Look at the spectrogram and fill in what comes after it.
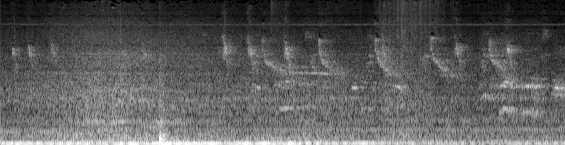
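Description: Small birds chirping in quick, falling chirps that come thick and fast from a few seconds in, over a steady low rumble, with a soft low thump about two seconds in.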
